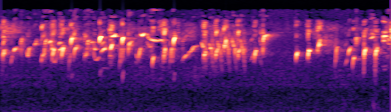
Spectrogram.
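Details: European goldfinch chicks twittering rapidly in a cage and in nature, with a tumbling stream of high, liquid chirps and short slurred whistles, briefly pausing before resuming.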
